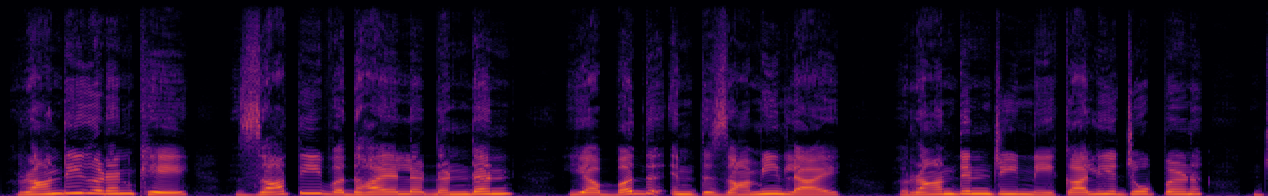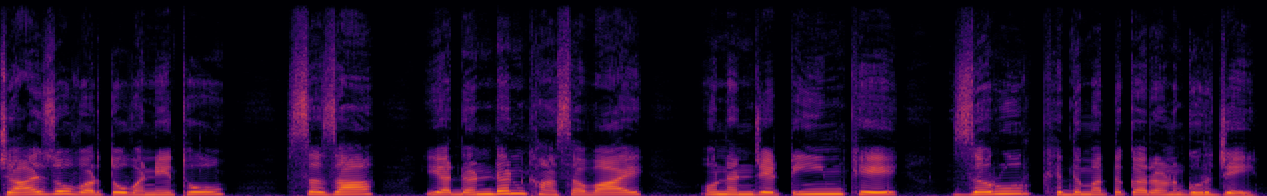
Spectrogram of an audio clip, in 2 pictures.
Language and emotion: Sindhi, neutral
